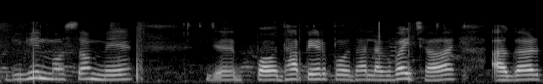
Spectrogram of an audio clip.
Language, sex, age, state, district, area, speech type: Maithili, female, 30-45, Bihar, Muzaffarpur, rural, spontaneous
